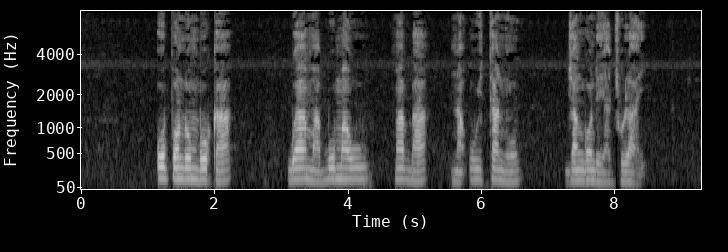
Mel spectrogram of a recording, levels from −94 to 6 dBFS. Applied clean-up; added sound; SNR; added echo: none; none; none; none.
